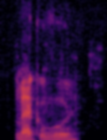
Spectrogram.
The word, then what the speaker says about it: McAvoy: McAvoy? – McAvoy.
